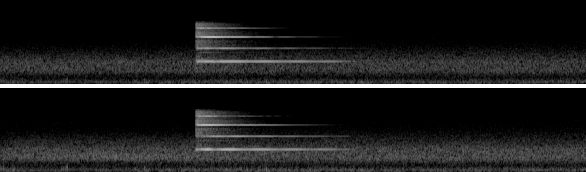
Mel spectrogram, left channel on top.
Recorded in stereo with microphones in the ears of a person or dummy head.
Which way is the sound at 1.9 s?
20° right (ahead or behind).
